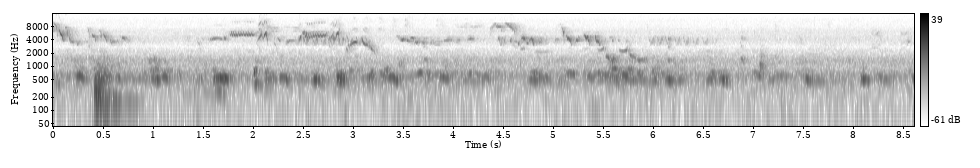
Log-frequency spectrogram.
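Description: A small bird sings close by with a busy mix of chirps, whistles and clicks.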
